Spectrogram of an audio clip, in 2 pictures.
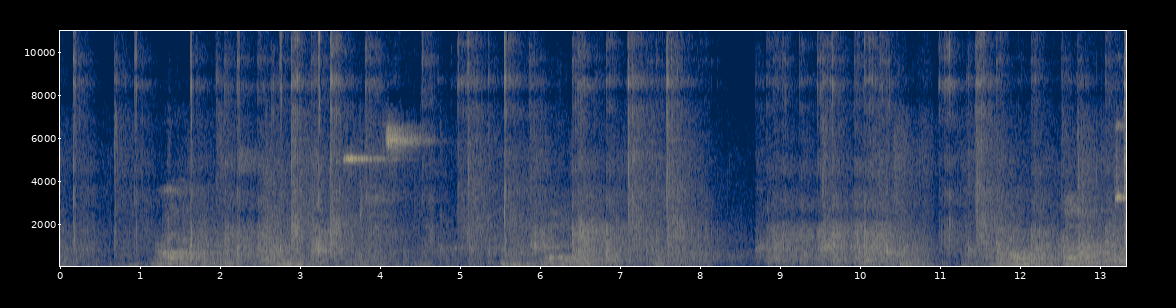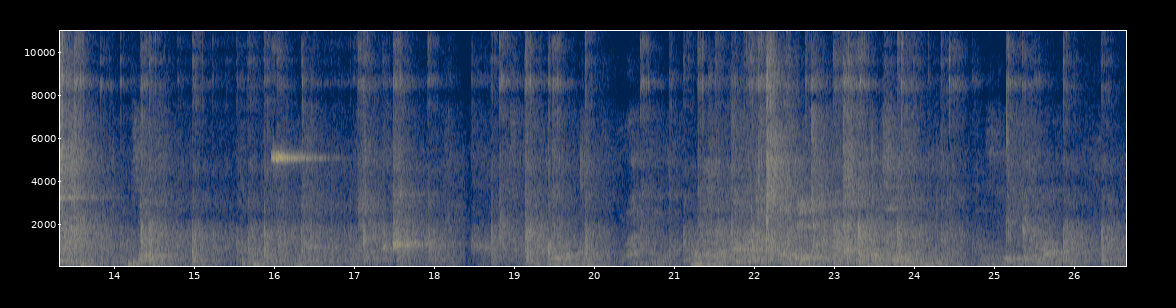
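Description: Ping-pong balls click sharply on tables and paddles.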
